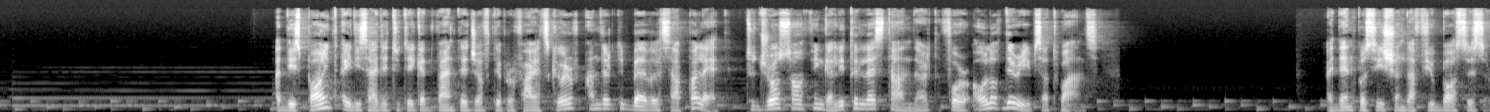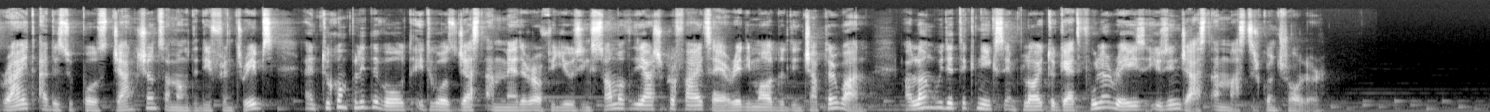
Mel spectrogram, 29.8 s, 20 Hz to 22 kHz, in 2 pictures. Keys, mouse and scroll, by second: 0.0 click, 0.6 shift+click, 1.5 ctrl+j, 2.5-4.3 shift+drag, 4.8-6.2 scroll down 12, 6.2-12.9 drag, 12.9 right click, 13.6-15.2 shift+drag, 15.8 click, 16.7 g, 21.0-23.0 middle drag, 23.0-23.5 scroll up 4, 23.5 middle click, 26.0-28.1 drag, 28.4-29.8 shift+middle drag.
